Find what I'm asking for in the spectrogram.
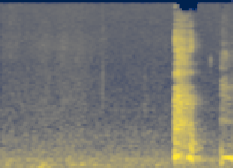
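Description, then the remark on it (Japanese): A sharp throat clearing bursts out after a quiet stretch, followed by a second shorter rasp at the very end. No talking. “咳払いしたいから、ちょっと一回。”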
